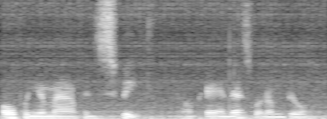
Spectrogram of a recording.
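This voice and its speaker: A mumbling, somewhat breathy man with a fairly low pitch and a dark, mellow tone. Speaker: podcaster. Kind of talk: casual monologue. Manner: halting.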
